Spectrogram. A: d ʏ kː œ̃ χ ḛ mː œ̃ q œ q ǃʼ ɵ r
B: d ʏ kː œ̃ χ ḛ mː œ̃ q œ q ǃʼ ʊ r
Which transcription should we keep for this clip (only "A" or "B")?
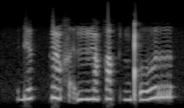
B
